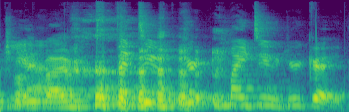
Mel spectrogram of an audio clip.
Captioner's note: laughs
